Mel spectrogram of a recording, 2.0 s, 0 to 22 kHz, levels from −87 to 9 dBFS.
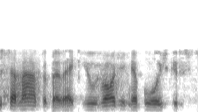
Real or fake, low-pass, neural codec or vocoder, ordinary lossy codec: fake; 3.6 kHz; codec, 16 kHz, 8 kbps, FunCodec, trained on LibriTTS, 25 frames a second; AAC, 16 kbps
